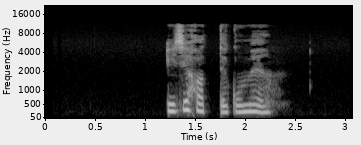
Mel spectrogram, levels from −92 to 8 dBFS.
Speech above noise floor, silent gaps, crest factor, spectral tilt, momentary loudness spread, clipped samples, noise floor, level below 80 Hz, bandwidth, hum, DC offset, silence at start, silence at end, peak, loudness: 49 dB; none; 26 dB; -2 dB/octave; 10 LU; under 0.1%; -71 dBFS; -78 dBFS; 11.5 kHz; none; under 0.1%; 1.2 s; 0.8 s; 0 dBFS; -22 LUFS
